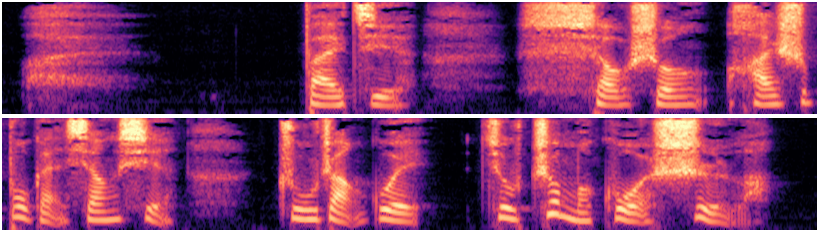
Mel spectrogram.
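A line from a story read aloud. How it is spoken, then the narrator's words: Sighing. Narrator (Chinese): 袁耀感叹道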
